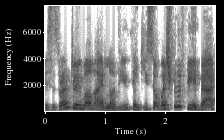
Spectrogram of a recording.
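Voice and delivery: detached, intellectual, at-arm's-length tone. Showing one way to answer their mom's questions: intellectual tone. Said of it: "I almost have that tone of voice".

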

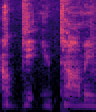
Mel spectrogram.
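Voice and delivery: quiet muttering under the breath. Retelling a beaten character's threat as he walks away: muttering to himself. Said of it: "muttering to himself".

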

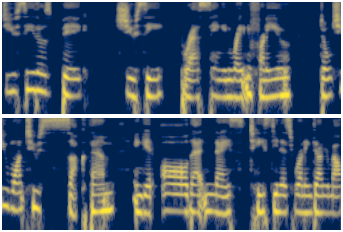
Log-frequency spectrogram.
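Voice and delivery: teasing, bedroom-style stage whisper. Retelling words whispered to a partner during role play: imitating a whisper. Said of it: "I'll whisper in his ear".

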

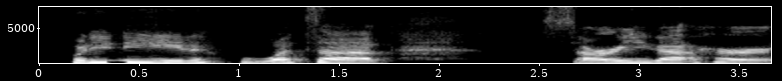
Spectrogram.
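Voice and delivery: faked, uninvolved sympathy in a detached, disengaged tone. Showing how a caregiver sounds when not engaged: mock disengaged tone. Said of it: "if I'm not actually in this with them".

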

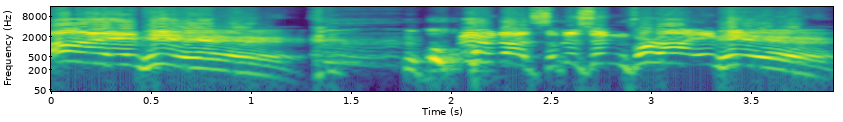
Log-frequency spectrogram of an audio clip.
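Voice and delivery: heroic anime voice, pitched very high. Speaker shows off the impression that amazes their daughter; All Might impression. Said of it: "every time I do, All Might".

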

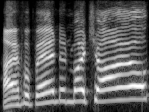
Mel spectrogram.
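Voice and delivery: mock tearful movie yell. Acting out a tearful movie scene, a picture of a son in hand: There Will Be Blood impression. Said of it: "and I tear up, and I look at you, Mike, and I go".

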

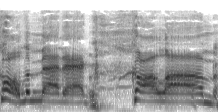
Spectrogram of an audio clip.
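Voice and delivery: very slow, dragged-out, high-pitched, rough screaming. Retelling a security lady's reaction when asked for a Band-Aid, imitating a screaming woman. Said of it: "And she's like screaming".

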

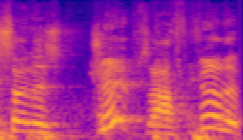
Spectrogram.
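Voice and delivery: ordinary talk

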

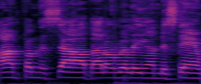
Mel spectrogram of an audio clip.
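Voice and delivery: plain

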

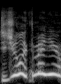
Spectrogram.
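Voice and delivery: voice goes very high. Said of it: "my voice went so high when I asked you that".

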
